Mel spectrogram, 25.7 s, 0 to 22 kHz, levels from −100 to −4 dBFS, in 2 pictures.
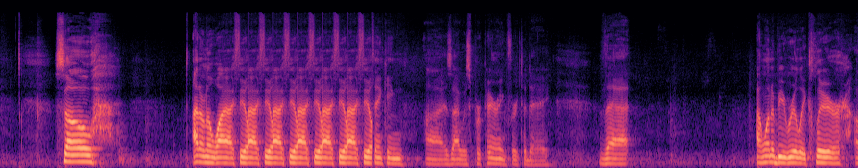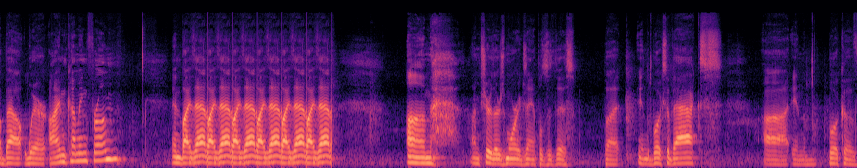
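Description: At 3.72 s the audio suddenly starts repeating itself: a system hang loop, where the machine stalled but the sound hardware kept replaying its ring buffer. The same 372 ms chunk plays five times at about 2.7 repeats per second, a slow machine-gun stutter that lasts until 5.57 s, which fits a 16384-sample buffer. Roughly two seconds of real audio are lost. It happens again, identically, from 15.98 to 17.83 s.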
